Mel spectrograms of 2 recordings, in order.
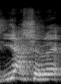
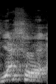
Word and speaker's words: Yashere: And my name is Yashere, and that's how it's pronounced, Yashere. And it's actually spelt I-Y-A-S-H-E-R-E. But when I started doing comedy, they kept mispronouncing the name and pronouncing the I, which is almost silent.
